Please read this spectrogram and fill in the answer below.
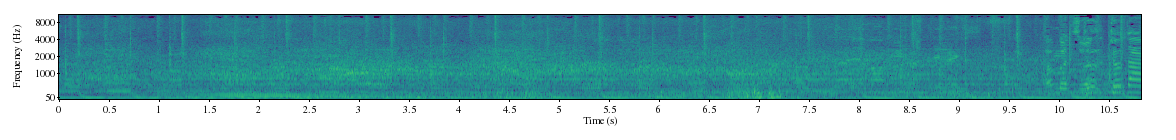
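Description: Steady vehicle and road-traffic noise, with indistinct voices and music mixed in.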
